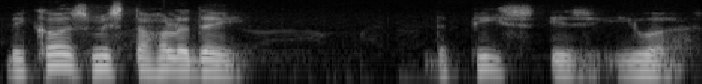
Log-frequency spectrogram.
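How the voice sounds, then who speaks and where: An actor playing a suave male antique dealer who speaks in stilted, formal phrases, measured and evasive, in 1940s radio style. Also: medium pitch, no echo, lightly acted. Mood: cryptic, courteous. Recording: dull dry old radio recording.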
